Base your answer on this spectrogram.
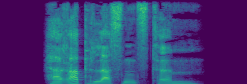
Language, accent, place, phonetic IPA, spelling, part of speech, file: German, Germany, Berlin, [hɛˈʁapˌlasn̩t͡stəm], herablassendstem, adjective, De-herablassendstem.ogg
- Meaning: strong dative masculine/neuter singular superlative degree of herablassend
